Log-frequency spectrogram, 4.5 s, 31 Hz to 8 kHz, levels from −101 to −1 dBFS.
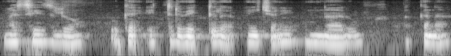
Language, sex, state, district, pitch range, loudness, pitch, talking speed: Telugu, male, Andhra Pradesh, Manyam, 115-125 Hz, -19 LUFS, 120 Hz, 105 wpm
